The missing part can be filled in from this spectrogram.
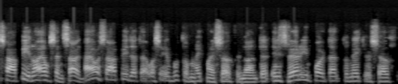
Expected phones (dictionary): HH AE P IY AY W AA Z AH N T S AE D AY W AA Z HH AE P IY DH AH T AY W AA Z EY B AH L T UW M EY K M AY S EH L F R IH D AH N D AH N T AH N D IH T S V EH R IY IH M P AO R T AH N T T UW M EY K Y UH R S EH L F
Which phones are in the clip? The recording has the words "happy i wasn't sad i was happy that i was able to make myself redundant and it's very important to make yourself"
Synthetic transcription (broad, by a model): HH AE P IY AY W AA S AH N S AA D AY W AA S HH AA P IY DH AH T AY W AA S EY B AH L T UW M EY K M AY S EH L F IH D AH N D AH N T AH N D IH T S V EH R IY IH M P AO R T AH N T T UW M EY K Y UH R S EH L F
